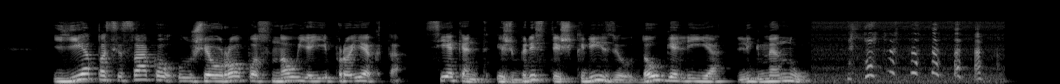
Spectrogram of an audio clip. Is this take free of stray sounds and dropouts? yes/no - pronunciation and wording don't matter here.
no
